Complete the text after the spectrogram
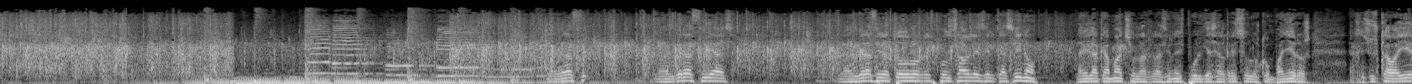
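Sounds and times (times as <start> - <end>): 
audience applause: 0.0 - 3.1, 4.1 - 11.7
speech: 5.6 - 7.4, 8.4 - 14.1.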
